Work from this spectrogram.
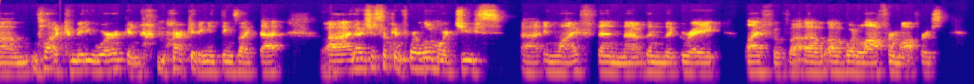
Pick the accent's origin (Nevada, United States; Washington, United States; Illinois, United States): Washington, United States; Seattle; I grew up here in the Seattle area and moved back very year to get back to the climate. And I have family here.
